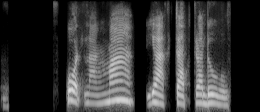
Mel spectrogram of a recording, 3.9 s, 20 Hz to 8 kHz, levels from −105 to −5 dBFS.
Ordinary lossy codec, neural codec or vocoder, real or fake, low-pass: none; codec, 16 kHz, 1 kbps, X-Codec, HuBERT features, trained on general audio; fake; none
